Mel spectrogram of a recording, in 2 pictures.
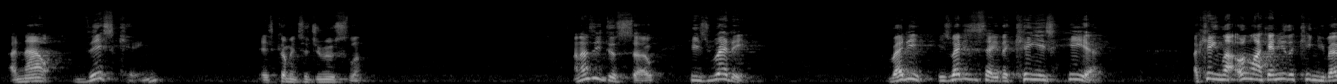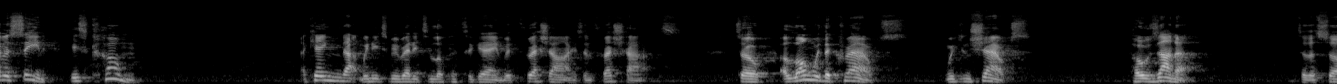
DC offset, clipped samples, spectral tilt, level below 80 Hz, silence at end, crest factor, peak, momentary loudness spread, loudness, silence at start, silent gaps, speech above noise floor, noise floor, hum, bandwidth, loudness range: under 0.1%; under 0.1%; -4 dB/octave; -68 dBFS; 0 s; 24 dB; -4 dBFS; 17 LU; -27 LUFS; 0.1 s; none; 40 dB; -67 dBFS; none; 14.5 kHz; 9 LU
